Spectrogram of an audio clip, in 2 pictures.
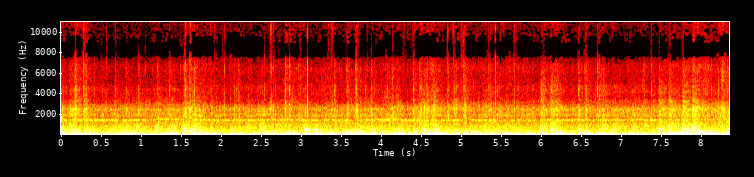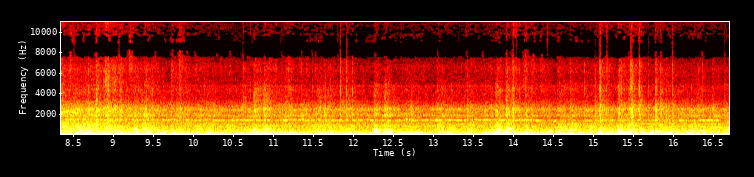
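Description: Iyotetsu 3000 series electric train running along the line, heard from inside the front car: a steady rumble of wheels on the rails with clicks over the rail joints and a thin steady whine throughout.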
